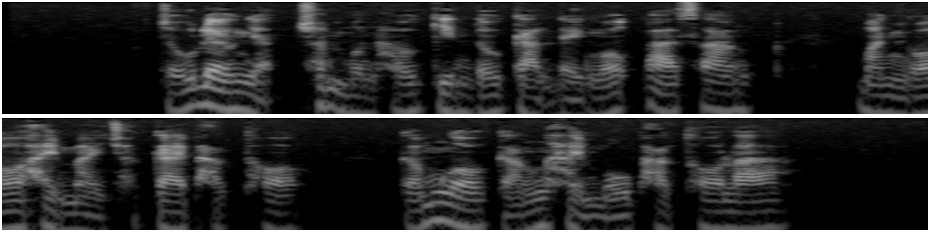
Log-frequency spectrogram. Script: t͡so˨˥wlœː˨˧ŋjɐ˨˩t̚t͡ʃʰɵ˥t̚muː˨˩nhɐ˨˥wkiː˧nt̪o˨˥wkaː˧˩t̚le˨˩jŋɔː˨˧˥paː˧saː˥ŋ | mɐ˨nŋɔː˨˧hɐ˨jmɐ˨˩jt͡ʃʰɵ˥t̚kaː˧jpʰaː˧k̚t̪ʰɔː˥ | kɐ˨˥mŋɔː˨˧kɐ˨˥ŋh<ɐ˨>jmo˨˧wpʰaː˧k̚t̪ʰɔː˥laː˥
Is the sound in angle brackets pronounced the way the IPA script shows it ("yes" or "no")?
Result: yes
